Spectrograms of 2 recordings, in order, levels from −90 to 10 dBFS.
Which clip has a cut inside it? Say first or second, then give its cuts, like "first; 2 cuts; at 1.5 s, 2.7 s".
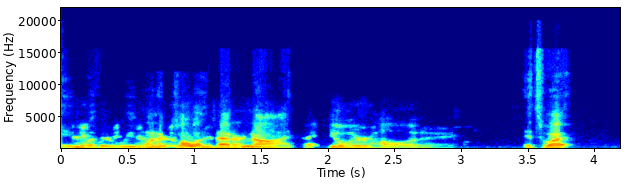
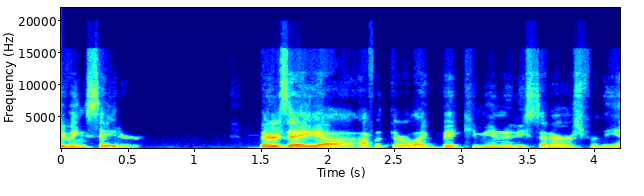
second; 2 cuts; at 1.3 s, 2.3 s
